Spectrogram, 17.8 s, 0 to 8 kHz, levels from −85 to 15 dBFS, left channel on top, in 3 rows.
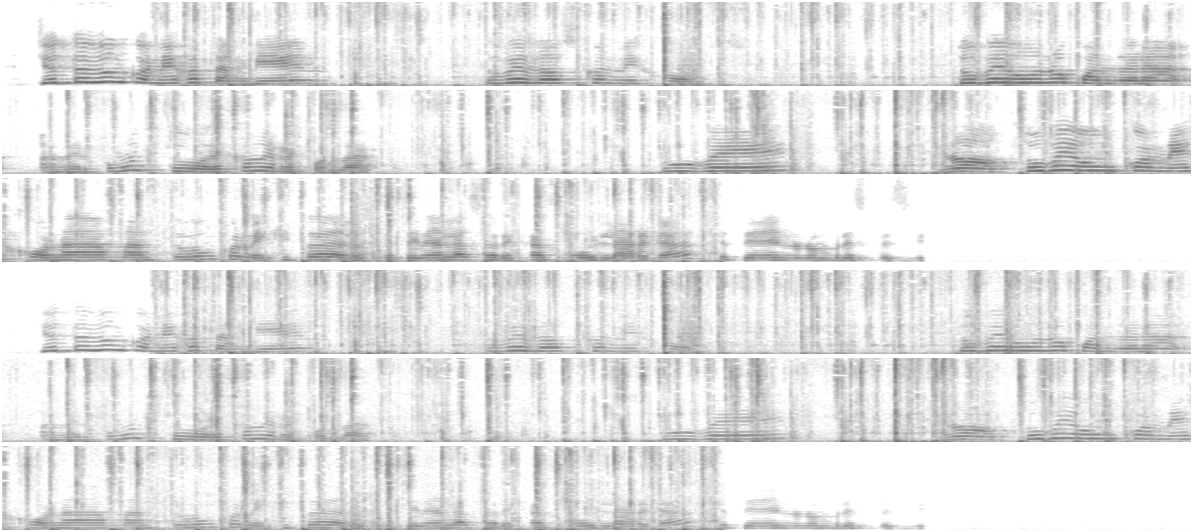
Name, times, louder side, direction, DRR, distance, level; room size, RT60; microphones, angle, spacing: voice 1, 0.2-1.7 2.4-3.6 4.8-7.9 9.2-9.9 10.6-16.5, left 8 dB, 75° left, 0.3 m, -40 dB
sound 1, 0.7-15.5, right 4 dB, 15° right, 0.7 m, -43 dB
sound 2, 7.3-7.6 7.9-9.0 9.7-10.1 11.5-11.7 12.0-12.1 12.6-12.9 13.6-14.2 14.7-15.2, left 3 dB, 30° left, 1.6 m, -54 dB
head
